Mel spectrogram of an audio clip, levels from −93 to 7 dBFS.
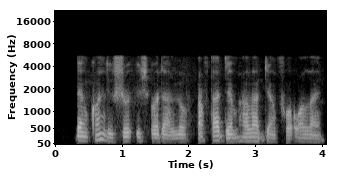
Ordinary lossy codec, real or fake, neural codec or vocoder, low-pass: none; fake; codec, 16 kHz, 2 kbps, FunCodec, trained on Chinese and English, 25 frames a second; 5.4 kHz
